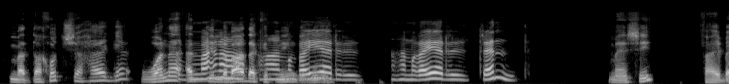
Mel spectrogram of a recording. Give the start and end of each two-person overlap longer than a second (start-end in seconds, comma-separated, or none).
1.8-3.3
